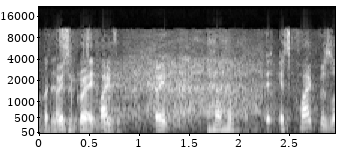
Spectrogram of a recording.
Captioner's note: laughter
